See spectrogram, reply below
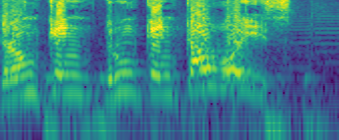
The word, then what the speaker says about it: Drunken Cowboys: Drunken Cowboys.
